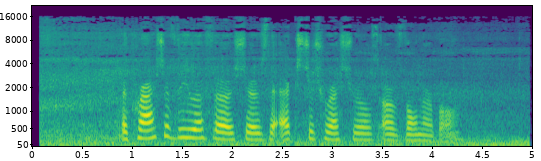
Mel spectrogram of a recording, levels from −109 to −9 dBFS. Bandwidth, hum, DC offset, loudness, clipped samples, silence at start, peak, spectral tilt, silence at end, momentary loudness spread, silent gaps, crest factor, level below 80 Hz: 16.5 kHz; none; under 0.1%; -20 LUFS; under 0.1%; 0.1 s; 0 dBFS; -5 dB/octave; 0 s; 15 LU; none; 20 dB; -34 dBFS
